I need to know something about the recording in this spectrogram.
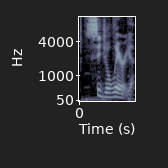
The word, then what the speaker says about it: Sigillaria: Doesn't sound right, but that's apparently how you pronounce it. Sigillaria.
